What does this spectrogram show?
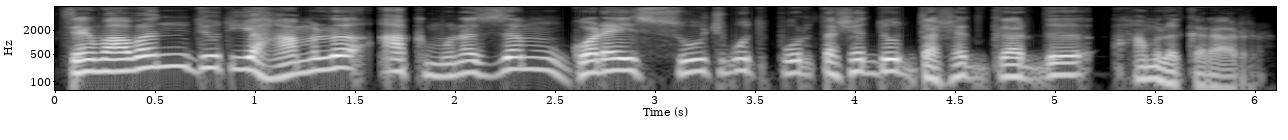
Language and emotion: Kashmiri, neutral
